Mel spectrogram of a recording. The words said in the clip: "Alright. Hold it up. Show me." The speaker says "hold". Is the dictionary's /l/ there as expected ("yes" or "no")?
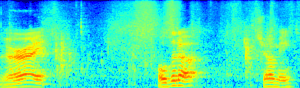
yes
